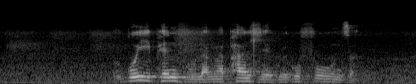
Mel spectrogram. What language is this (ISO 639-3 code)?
ssw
